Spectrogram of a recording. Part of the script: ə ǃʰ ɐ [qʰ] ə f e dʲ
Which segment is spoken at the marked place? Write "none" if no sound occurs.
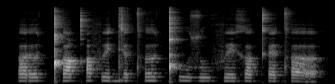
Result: qʰ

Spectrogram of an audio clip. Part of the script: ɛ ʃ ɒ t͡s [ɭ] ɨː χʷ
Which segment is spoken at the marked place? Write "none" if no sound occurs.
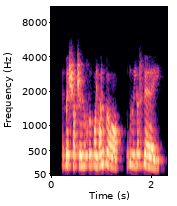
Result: ɭ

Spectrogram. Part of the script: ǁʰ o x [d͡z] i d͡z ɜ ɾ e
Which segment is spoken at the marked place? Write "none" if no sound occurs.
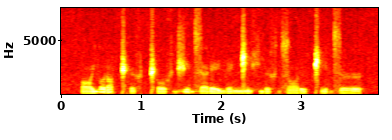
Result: d͡ʒ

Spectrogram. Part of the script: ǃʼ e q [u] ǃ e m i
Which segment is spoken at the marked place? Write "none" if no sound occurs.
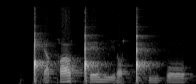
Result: o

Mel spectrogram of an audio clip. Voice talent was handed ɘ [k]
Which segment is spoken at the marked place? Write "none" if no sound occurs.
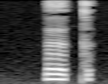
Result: k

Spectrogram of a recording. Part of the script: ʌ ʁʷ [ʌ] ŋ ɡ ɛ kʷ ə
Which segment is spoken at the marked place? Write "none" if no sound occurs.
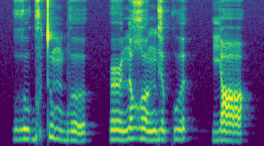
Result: ʌ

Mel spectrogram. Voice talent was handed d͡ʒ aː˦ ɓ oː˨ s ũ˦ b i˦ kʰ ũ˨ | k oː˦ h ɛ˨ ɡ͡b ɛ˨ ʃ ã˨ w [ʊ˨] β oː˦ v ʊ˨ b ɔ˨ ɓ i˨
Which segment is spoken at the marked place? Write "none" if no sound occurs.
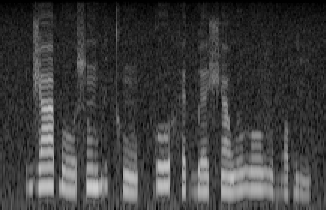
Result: ʊ˦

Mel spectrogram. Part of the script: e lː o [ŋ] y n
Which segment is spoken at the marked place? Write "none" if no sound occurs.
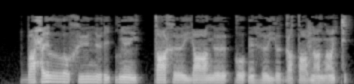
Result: x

